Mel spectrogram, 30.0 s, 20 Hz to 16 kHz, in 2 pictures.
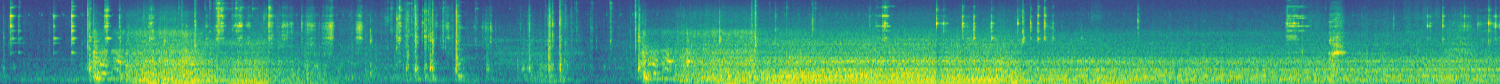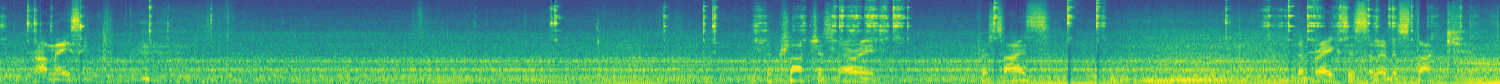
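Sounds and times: car engine cranking on starter: 0:00.8 - 0:17.4, 0:19.7 - 0:30.0
car engine revving and idling: 0:00.9 - 0:03.6, 0:06.4 - 0:30.0.

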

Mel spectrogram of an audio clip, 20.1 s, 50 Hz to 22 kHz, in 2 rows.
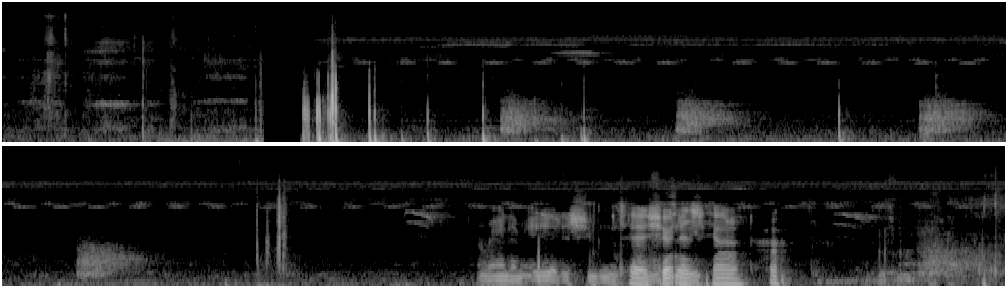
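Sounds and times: insects chirping: 0:03.2 - 0:20.0.

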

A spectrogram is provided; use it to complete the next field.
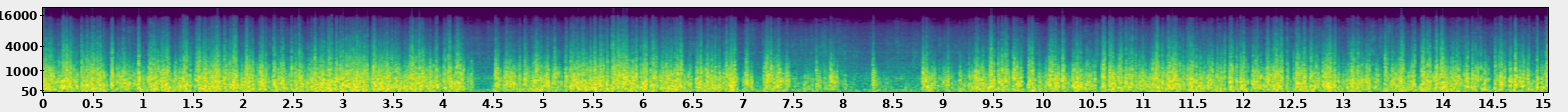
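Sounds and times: diesel locomotive running: 0:00.0 - 0:15.0
wind buffeting microphone: 0:00.0 - 0:15.0.

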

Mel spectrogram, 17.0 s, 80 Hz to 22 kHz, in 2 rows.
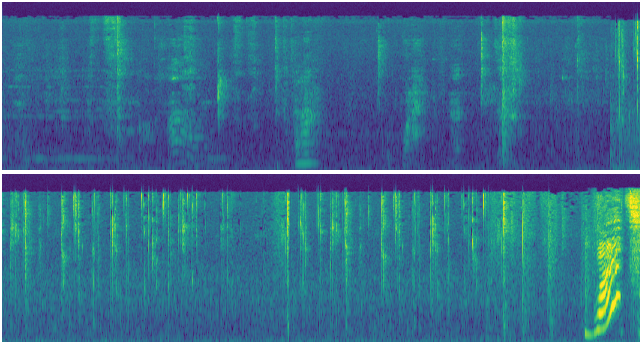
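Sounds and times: puppies chewing wire: 0:08.1 - 0:16.0.

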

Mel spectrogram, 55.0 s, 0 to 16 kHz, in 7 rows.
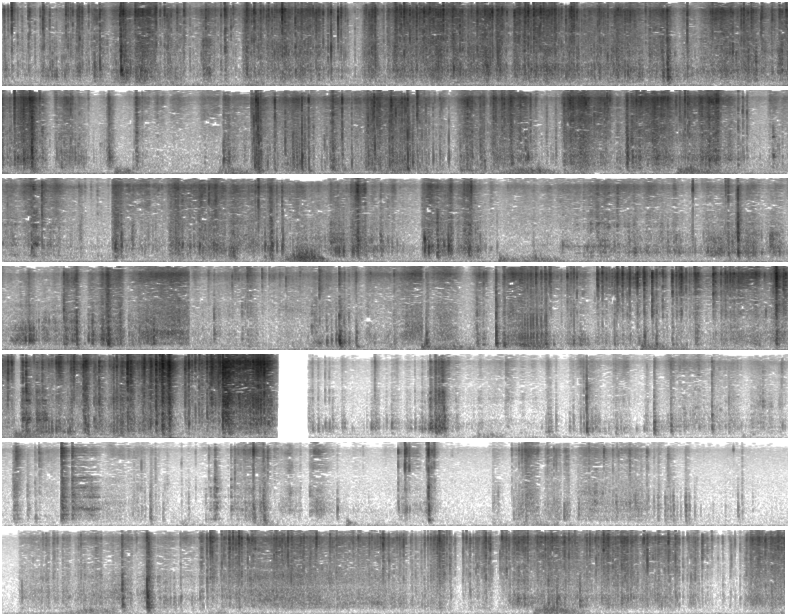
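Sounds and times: packaging tearing: 0:00.0 - 0:08.7, 0:28.8 - 0:34.2, 0:49.2 - 0:54.9
packaging rustling and crinkling: 0:00.0 - 0:34.7, 0:44.2 - 0:54.9.

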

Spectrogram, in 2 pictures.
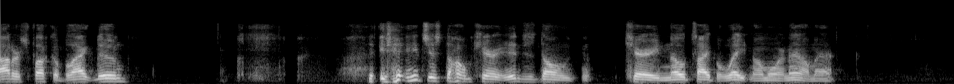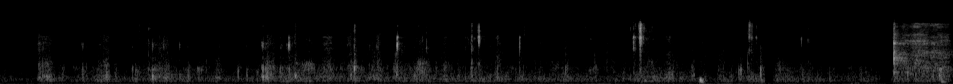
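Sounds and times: person chewing crunchy food: 0:08.5 - 0:19.0.

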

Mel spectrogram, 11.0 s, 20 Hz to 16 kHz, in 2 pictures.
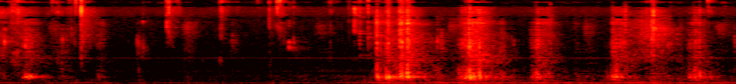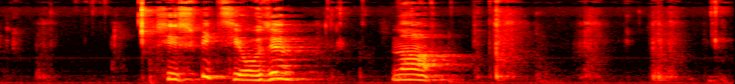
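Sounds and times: potato chips crunching: 0:00.0 - 0:06.0, 0:09.1 - 0:11.0.

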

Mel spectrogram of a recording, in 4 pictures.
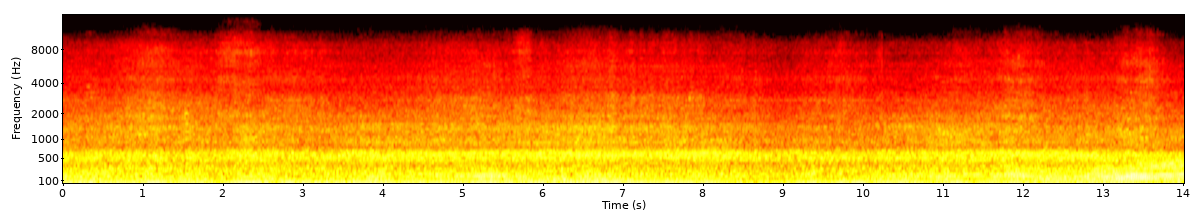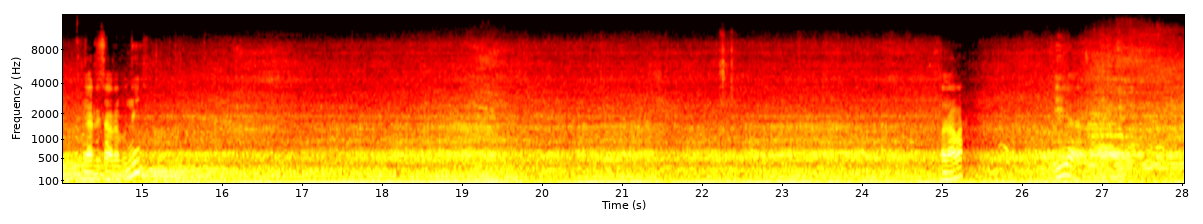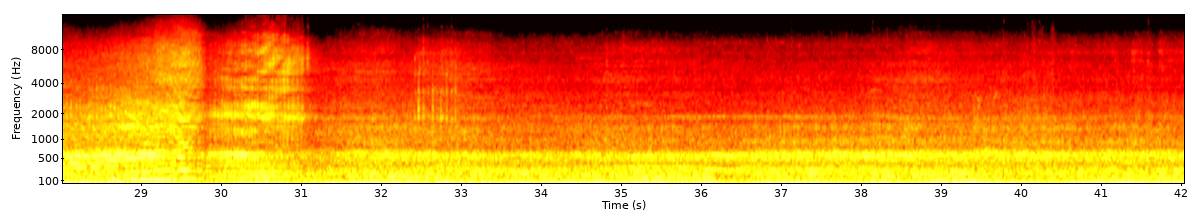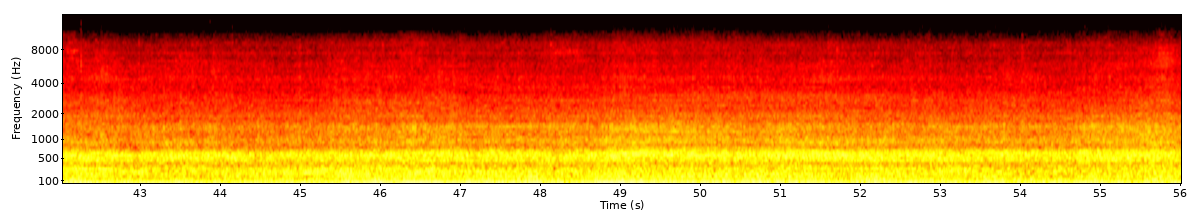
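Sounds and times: motorcycle road noise: 0:00.0 - 0:56.0
pitch-shifting passing sound: 0:25.1 - 0:32.1.

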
